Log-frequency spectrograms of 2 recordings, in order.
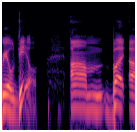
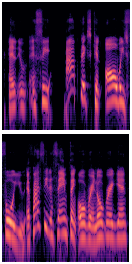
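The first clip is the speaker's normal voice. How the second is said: usual speaking voice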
